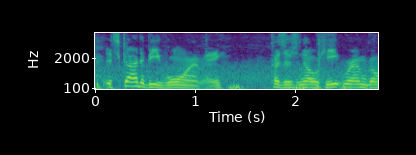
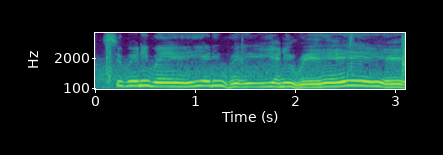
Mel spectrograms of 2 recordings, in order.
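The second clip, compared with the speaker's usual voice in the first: higher, louder drawn-out anyway; playful singsong; 5 semitones higher, 4 dB louder, slower than usual. Pretend. Vlogger changing subject with a hammy singsong. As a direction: stretch the last anyway loud and slow.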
